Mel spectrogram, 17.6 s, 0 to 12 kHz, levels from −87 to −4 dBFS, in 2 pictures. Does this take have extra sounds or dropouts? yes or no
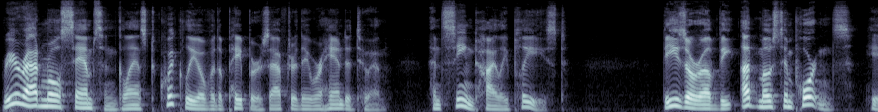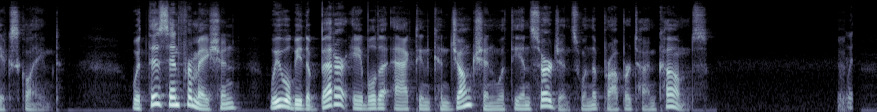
yes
